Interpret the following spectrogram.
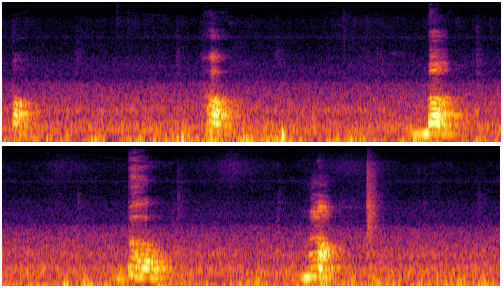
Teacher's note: નોટીસ કર્યું કઈ observe કર્યું બંને હોઠો આપણા બંધ થાય છે આખી લાઈન ના વ્યંજન કોન્સોનન્ટ બોલતી વખતે આપણા બંને હોઠો ભીડાય છે બંધ થાય છે ભેગા થાય છે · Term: પ વર્ગ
